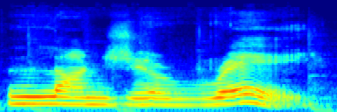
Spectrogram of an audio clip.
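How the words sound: It is said with an American pronunciation. "the more common American pronunciation is"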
